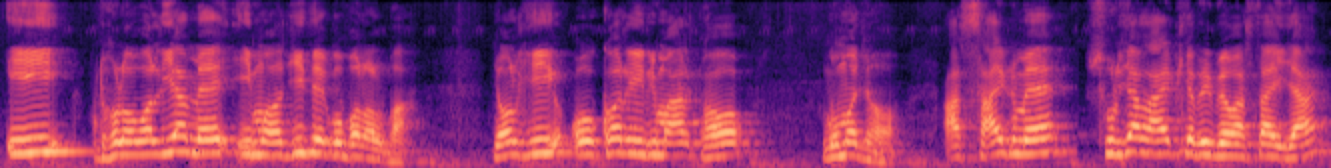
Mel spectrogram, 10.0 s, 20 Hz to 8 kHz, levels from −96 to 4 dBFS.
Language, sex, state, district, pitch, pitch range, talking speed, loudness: Bhojpuri, male, Bihar, Gopalganj, 185 Hz, 160-205 Hz, 140 wpm, -15 LUFS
